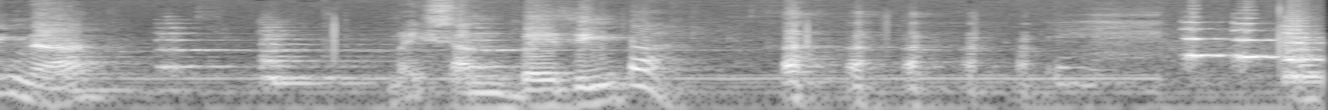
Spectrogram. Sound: laughs

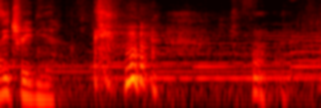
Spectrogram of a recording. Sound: chuckling

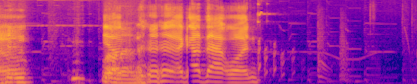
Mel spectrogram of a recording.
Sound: laughs

